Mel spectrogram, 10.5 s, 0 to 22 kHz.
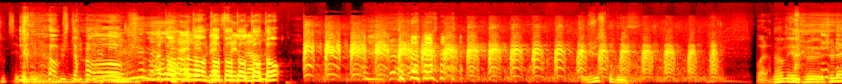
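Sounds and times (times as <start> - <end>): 
speech: 0.0 - 3.6, 4.6 - 5.8, 7.3 - 8.1, 9.5 - 10.5
laughter: 0.2 - 3.5, 4.3 - 6.4, 7.2 - 8.3, 9.8 - 10.5
duck quacking: 3.8 - 9.1.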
